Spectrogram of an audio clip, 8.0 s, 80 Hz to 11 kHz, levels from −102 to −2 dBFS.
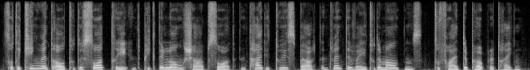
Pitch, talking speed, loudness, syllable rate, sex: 230 Hz, 240 wpm, -18 LUFS, 5.1 syllables/s, female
